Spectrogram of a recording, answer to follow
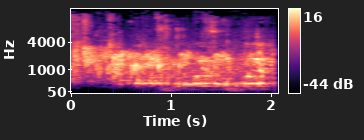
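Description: Audience applauding in a hall, with music playing underneath.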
